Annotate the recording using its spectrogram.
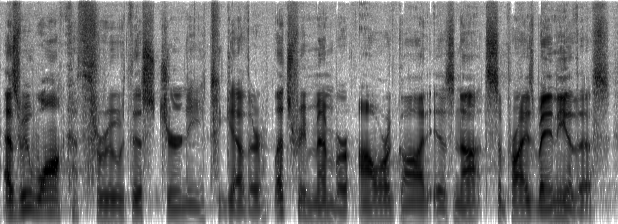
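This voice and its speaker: A Midwestern American man preaches in a church sanctuary, his low voice carrying a long, lingering reverb. He reads scripture and breaks off into folksy, conversational asides to his congregation. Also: moderate pace, a bit bright. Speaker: pastor. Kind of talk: sermon.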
